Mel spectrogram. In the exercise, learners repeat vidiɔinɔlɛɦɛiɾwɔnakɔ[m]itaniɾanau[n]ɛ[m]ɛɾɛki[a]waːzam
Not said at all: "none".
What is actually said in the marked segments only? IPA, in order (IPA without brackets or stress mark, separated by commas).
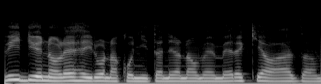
ɲ, m, m, a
